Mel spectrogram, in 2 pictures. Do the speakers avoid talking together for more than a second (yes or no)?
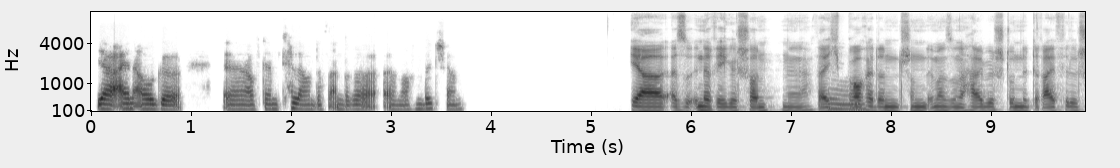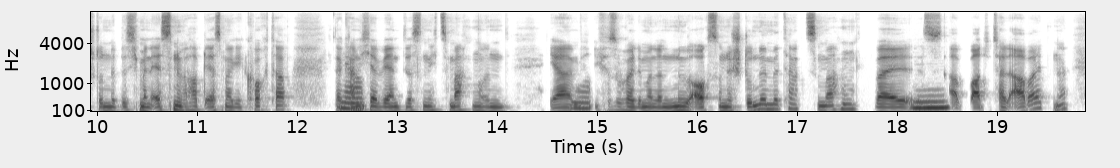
yes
